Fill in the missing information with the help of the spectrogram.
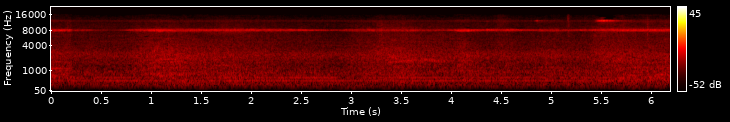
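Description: Steady car-factory machinery noise: a continuous hum and hiss with a couple of steady whining tones.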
